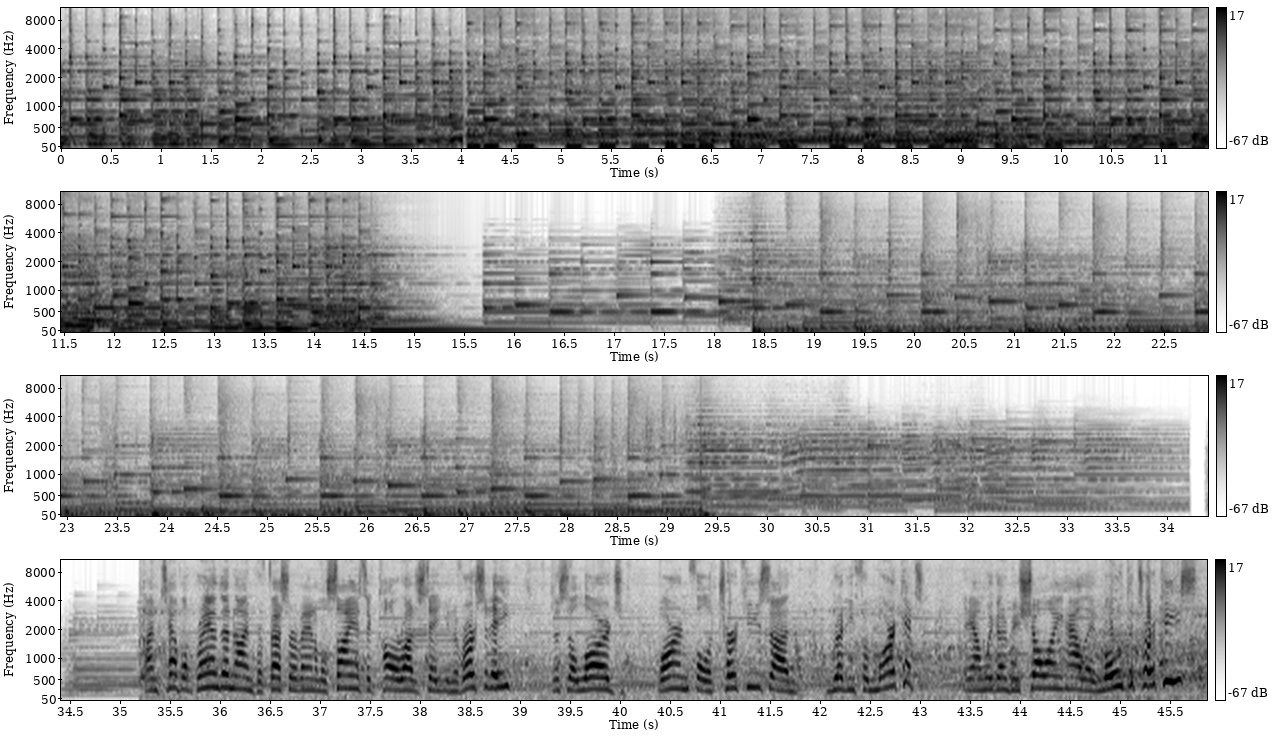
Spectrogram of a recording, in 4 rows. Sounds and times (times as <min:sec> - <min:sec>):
Music: 0:00.0 - 0:45.8.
